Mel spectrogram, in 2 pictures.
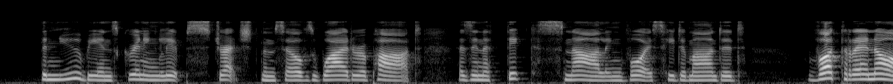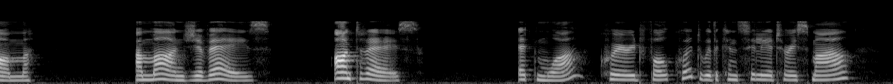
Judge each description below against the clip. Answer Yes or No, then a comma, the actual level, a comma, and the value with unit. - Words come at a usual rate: No, slow, 95 wpm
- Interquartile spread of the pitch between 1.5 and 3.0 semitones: Yes, narrow, 2.5 semitones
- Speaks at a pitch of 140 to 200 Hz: No, high, 210 Hz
